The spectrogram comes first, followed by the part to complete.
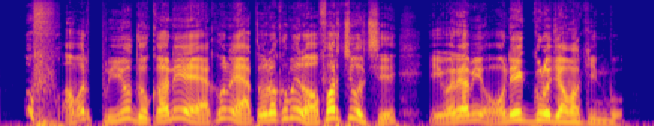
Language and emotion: Bengali, surprised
